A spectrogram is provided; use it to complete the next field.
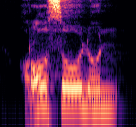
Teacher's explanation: র উপরে পেশে শেষে তাহলে র হরফটিকে মোটা করে পড়তে হবে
